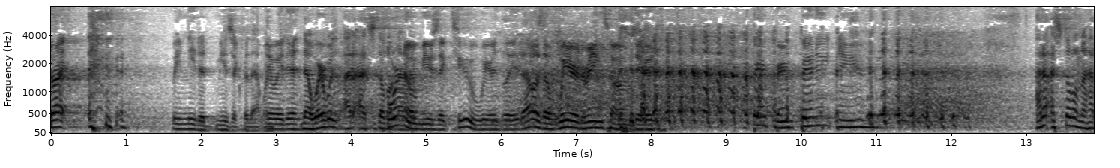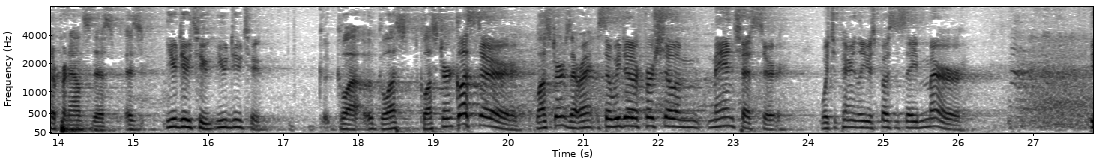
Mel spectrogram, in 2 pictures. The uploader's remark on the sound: Stuff You Should Know Live in London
